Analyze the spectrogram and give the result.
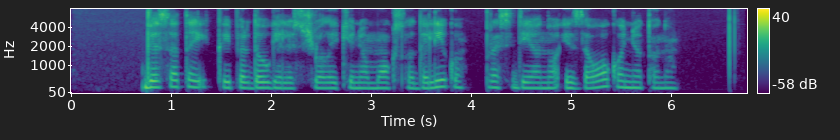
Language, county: Lithuanian, Vilnius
